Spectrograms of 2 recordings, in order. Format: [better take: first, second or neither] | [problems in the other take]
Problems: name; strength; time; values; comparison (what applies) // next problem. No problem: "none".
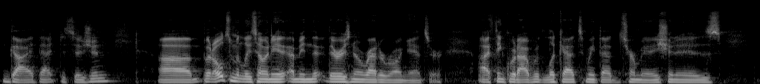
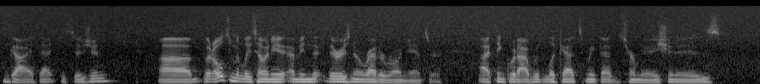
first | hiss; loud; throughout; 8 dB below the speech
